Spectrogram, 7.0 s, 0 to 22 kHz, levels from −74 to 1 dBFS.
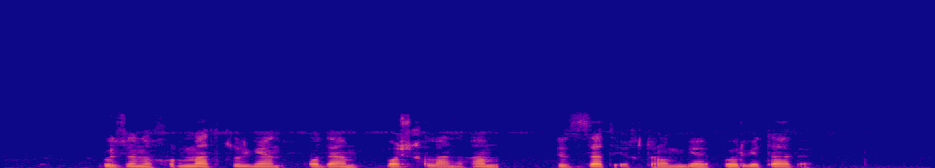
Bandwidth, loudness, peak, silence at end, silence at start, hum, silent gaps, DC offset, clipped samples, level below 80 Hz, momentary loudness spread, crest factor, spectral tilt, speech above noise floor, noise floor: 7.4 kHz; -28 LUFS; -6 dBFS; 0.95 s; 0.8 s; none; none; under 0.1%; under 0.1%; -60 dBFS; 7 LU; 22 dB; -6.5 dB/octave; 37 dB; -64 dBFS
